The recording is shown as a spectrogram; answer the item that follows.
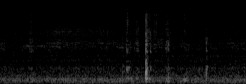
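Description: Quiet car-cabin room tone with a faint hiss, broken by one small, sharp click about one and a half seconds in.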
